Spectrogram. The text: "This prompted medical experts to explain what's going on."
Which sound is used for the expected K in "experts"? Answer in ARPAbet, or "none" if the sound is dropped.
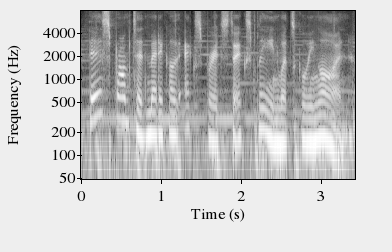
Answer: K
